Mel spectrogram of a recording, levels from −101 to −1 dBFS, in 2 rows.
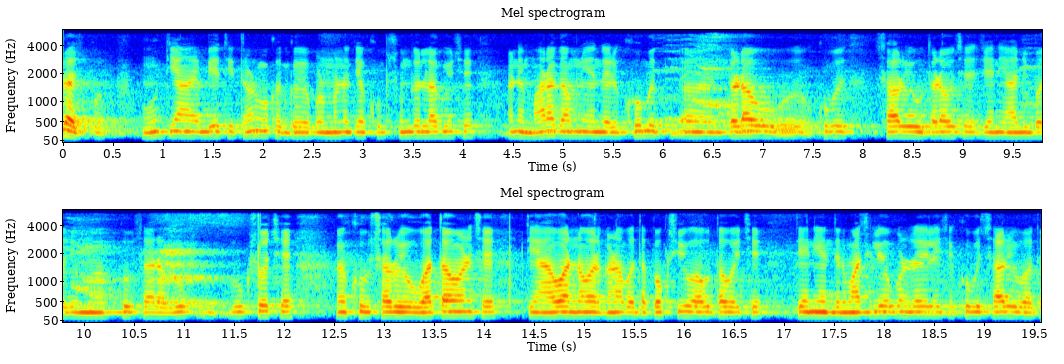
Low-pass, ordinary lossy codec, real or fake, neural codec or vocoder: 5.4 kHz; none; real; none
